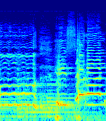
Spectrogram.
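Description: A woman singing a show tune live into a microphone, with a steady instrumental accompaniment underneath. A held note ends just under a second in, and a new held note begins about a second and a half in.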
